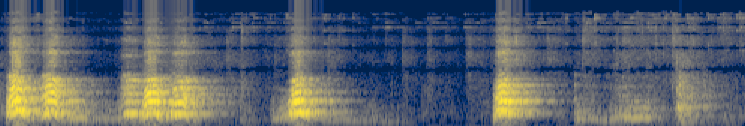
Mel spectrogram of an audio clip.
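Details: Domestic dog barking at itself reflected in skylights, in a room; sharp, rough barks in quick pairs and singles separated by pauses, ending with a few softer, lower yips.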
